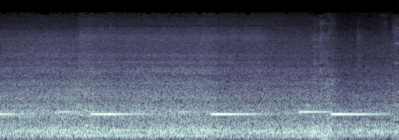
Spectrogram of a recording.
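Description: Steady running noise of a subway train standing at an underground platform, with a few short steady tones, each at a slightly different pitch.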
